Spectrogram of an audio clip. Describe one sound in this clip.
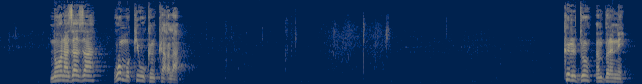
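A middle-aged man speaks firmly nearby, in short bursts.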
